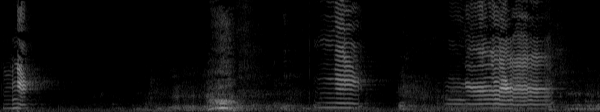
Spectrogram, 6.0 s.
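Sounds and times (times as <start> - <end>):
laughter: 1.1 - 2.8, 5.5 - 6.0
voice imitating newborn baby's first cry: 3.2 - 3.8, 4.4 - 5.7.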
